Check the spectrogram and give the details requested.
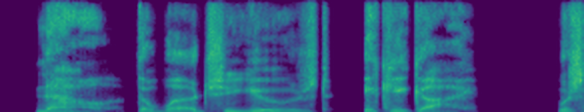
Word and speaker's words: ikigai: It was almost always the same 3 syllables, ikigai. So what is ikigai? Well, let us break it down. It is a compound of 2 Japanese roots. Iki, meaning life. Gai, meaning worth or reason.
